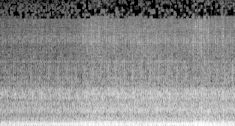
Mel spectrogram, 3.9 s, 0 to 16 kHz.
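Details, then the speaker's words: 1968 VW Type 3 Fastback air-cooled flat-four, cold, just reinstalled: fast steady idle that won't settle back down; owner suspects the carburetor linkages and plans to check them and resync the carburetors. "We're not returning the idle properly here. I'm going to have to check the linkages here on the carburetors."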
